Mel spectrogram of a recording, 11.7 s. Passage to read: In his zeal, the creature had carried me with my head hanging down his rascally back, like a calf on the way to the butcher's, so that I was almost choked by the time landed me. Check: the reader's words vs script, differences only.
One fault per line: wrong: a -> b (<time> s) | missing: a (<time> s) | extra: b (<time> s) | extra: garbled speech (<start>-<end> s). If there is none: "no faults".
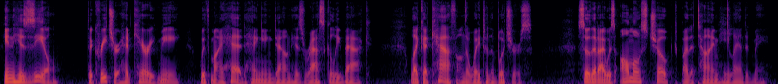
extra: he (10.8 s)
